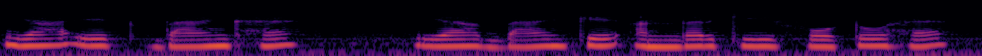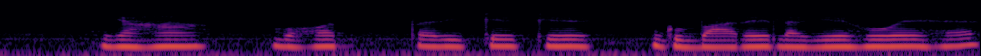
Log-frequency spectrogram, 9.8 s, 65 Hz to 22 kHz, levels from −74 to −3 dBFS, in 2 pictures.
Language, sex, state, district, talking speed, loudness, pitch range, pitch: Hindi, female, Uttar Pradesh, Jalaun, 115 wpm, -41 LUFS, 180-195 Hz, 185 Hz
